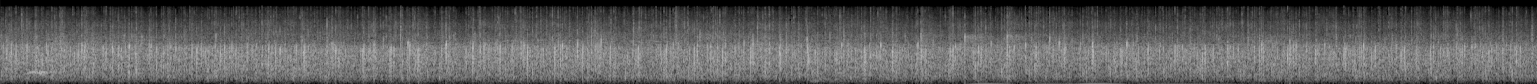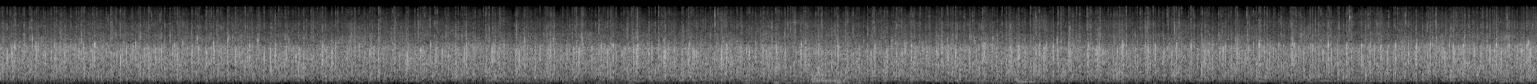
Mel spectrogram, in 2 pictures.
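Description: Audience applauding steadily, many hands clapping in a dense, even clatter that runs without a break.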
